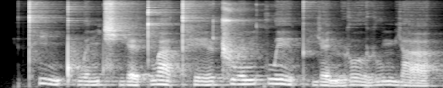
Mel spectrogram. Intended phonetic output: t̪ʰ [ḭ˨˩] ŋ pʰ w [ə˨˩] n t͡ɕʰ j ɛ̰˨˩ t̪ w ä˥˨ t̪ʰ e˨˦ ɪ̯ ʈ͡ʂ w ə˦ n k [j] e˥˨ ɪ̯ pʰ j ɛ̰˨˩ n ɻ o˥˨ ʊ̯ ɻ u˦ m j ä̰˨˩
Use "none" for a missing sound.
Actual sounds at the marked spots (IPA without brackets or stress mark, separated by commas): i˥˨, ə˨˦, w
